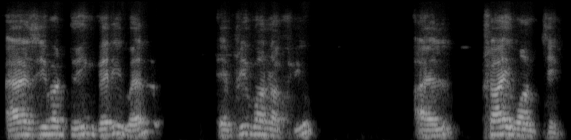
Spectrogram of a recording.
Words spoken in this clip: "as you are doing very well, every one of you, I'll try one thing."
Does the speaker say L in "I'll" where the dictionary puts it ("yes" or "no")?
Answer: yes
